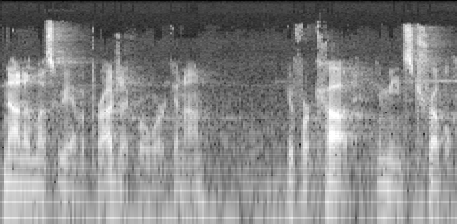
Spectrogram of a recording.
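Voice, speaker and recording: A man's voice: deep voice, fairly even intonation, normal speed, noisy background, lightly acted. An actor playing a wary young male cadet who explains things in an audio comic drama. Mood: wary, exasperated. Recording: roomy echo, music behind.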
